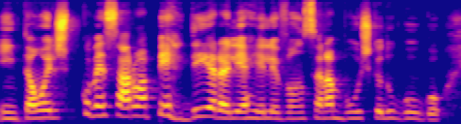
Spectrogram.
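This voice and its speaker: A woman speaks with a Rio de Janeiro accent and ordinary pitch variation. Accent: Petrópolis (carioca-like) Portuguese. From Brazil, Petrópolis (Rio de Janeiro state). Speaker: tech YouTuber and entrepreneur. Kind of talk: casual podcast interview.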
